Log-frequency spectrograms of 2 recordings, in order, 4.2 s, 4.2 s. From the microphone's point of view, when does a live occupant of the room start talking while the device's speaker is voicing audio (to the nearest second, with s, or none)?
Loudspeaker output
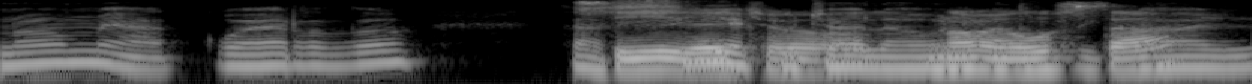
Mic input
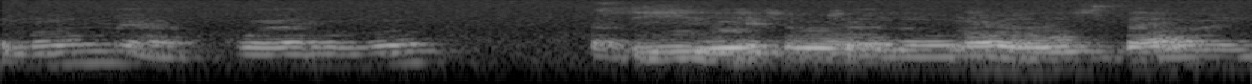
none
